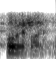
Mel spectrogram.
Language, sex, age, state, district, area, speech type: Manipuri, male, 60+, Manipur, Imphal East, rural, conversation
